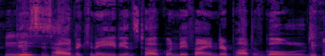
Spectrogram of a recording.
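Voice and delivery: high, loud Irish-tinged fake Canadian; leprechaun-like Canadian accent. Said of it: "now you're talking Irish".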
